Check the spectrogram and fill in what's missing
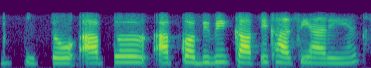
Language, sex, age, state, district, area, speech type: Hindi, female, 18-30, Madhya Pradesh, Bhopal, urban, conversation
